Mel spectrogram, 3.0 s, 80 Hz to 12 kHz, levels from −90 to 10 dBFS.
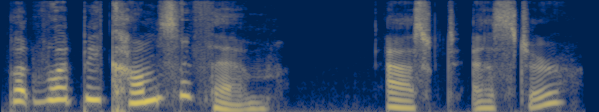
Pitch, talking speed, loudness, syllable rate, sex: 255 Hz, 140 wpm, -17 LUFS, 5.1 syllables/s, female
